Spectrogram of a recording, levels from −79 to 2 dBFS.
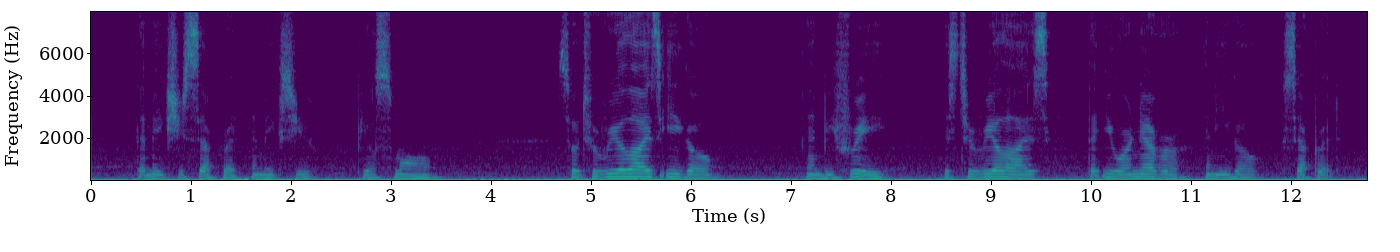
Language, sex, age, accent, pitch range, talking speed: English, female, 50-69, American, 130-150 Hz, 120 wpm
